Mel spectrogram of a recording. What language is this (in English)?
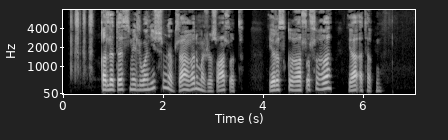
Kabardian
